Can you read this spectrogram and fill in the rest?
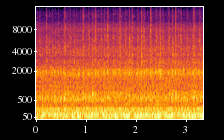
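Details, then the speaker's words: First-gen project truck, newly bought, starting right up and idling normally: throaty steady exhaust pulse about four beats a second, no knocking. "truck starts right up as I was telling you guys previously the truck sounds pretty good for what's not for a power plant"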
